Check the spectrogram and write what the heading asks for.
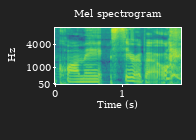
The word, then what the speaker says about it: Kwame Siriboe: I'm your host, and today I'm joined by Kwame Siriboe. Yes, you got it correct. Yes. I asked him how to pronounce that right before starting.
